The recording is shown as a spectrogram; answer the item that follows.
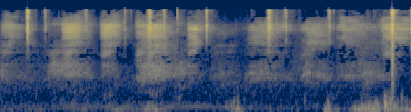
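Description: A large flock of crows cawing overhead, many short harsh calls repeating and overlapping, about two or three a second. A low rumble joins in near the end.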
